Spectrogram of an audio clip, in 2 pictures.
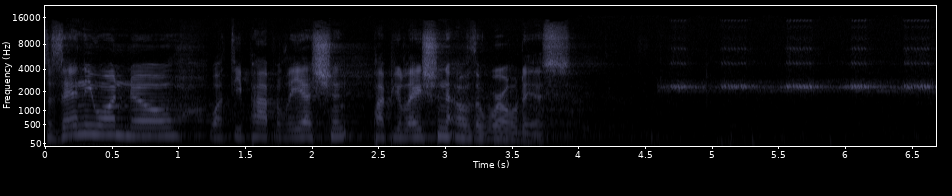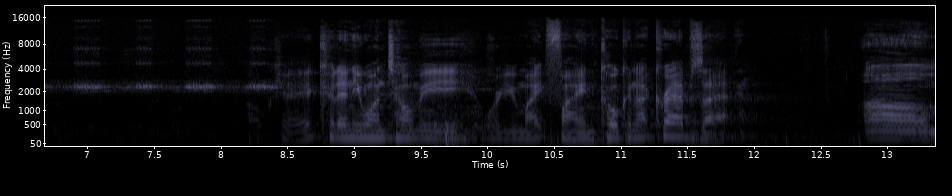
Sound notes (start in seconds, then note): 4.6 crickets chirping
